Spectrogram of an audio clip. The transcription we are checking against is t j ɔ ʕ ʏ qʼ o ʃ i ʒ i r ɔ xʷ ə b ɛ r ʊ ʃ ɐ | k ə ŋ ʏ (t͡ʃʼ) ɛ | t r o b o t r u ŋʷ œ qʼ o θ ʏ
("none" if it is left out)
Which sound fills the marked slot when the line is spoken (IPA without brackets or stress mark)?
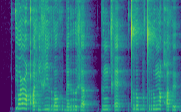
t͡ʃʼ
